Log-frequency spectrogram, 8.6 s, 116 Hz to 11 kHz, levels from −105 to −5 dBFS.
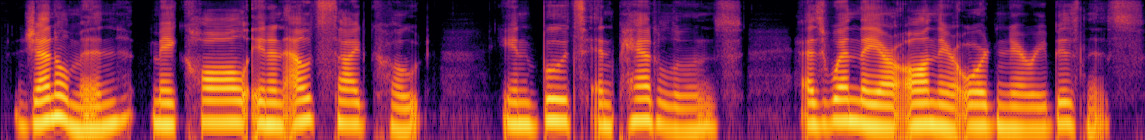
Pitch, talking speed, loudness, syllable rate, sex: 195 Hz, 135 wpm, -20 LUFS, 4.4 syllables/s, female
